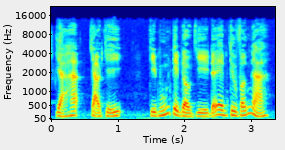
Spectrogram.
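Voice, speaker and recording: Guy doing a worried young shop lady in a cartoon, polite n earnest, loud music under it. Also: medium pitch, moderate pace, close to an everyday voice. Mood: attentive. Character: earnest, anxious young female shop clerk. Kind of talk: cartoon moral-tale dialogue.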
